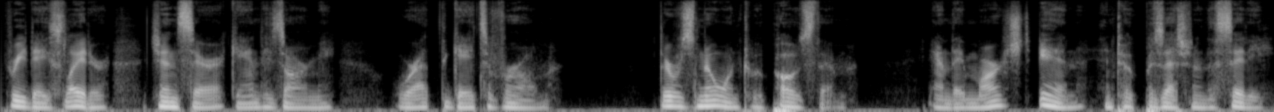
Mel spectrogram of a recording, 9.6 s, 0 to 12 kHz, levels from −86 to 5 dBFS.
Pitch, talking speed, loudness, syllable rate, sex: 95 Hz, 190 wpm, -22 LUFS, 6.0 syllables/s, male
